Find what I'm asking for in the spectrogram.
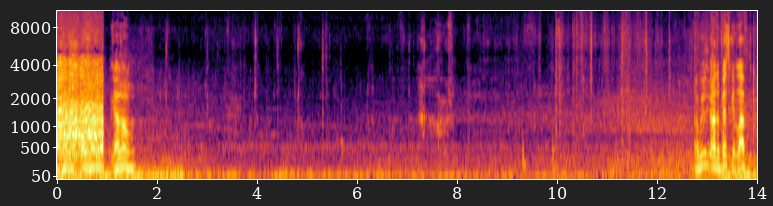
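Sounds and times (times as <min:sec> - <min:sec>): low steady hum: 0:00.0 - 0:11.7
man chewing: 0:01.7 - 0:12.5.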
